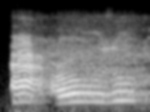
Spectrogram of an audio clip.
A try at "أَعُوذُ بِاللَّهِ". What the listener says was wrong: یہ آپ پہ جھٹکا نہیں دینا. اعوذ.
